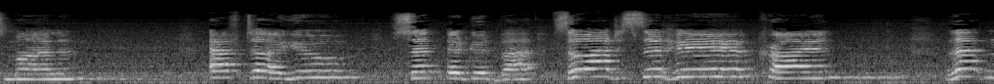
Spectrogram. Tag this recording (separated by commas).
Female singing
